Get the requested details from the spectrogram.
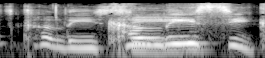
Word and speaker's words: Khaleesi: Her title is Khaleesi.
